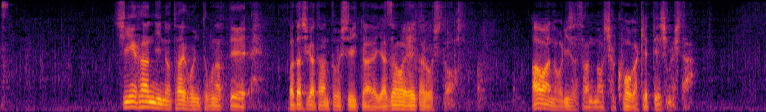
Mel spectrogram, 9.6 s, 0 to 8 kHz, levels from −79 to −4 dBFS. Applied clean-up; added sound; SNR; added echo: none; none; none; none.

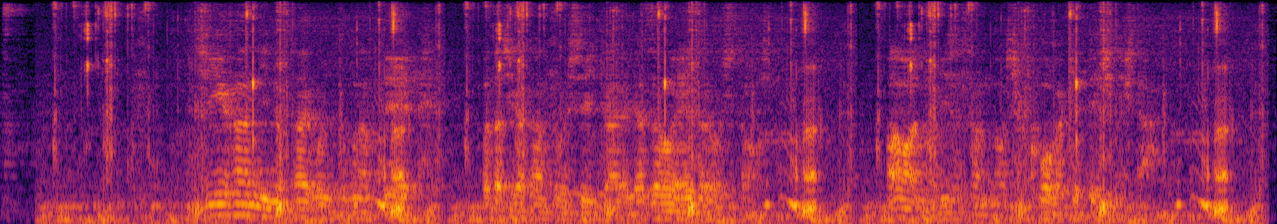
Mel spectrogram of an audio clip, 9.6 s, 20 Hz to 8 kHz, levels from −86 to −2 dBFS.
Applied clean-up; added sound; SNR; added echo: none; Chewing, mastication; -1 dB; reverberation time 0.7 s.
